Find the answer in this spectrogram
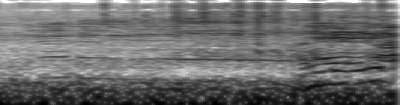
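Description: Steady low rumble of a car's engine and road noise heard inside the cabin, with passengers' voices over it.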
